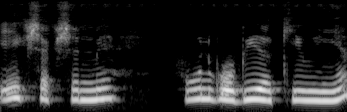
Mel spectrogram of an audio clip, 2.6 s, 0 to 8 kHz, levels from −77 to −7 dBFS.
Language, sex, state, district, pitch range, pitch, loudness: Hindi, female, Uttar Pradesh, Varanasi, 225-245 Hz, 230 Hz, -23 LUFS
